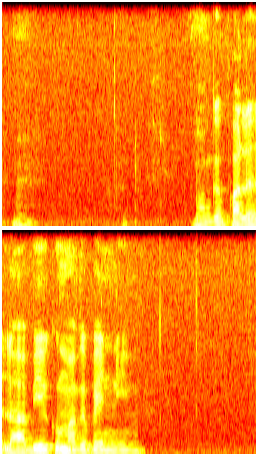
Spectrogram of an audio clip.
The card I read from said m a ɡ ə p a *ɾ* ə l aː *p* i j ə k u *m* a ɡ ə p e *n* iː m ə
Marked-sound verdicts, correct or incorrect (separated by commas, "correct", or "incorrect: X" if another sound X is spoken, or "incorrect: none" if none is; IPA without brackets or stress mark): incorrect: l, incorrect: b, correct, incorrect: nː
